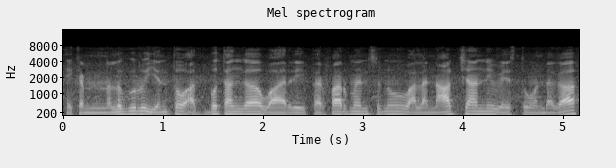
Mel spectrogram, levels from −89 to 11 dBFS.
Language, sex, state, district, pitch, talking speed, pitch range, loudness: Telugu, male, Andhra Pradesh, Manyam, 115 Hz, 130 wpm, 100-125 Hz, -20 LUFS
